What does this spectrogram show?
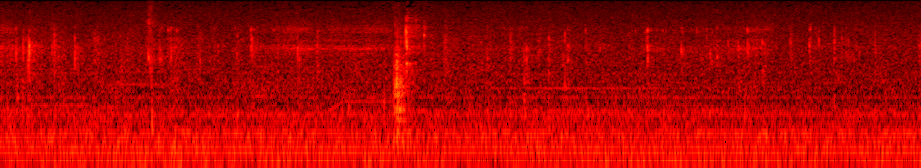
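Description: Close-miked chewing of a hot dog in a soft bun, with scattered wet mouth clicks and one sharper click about four seconds in, over a steady low hum.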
